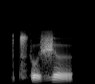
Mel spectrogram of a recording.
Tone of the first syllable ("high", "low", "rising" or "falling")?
falling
